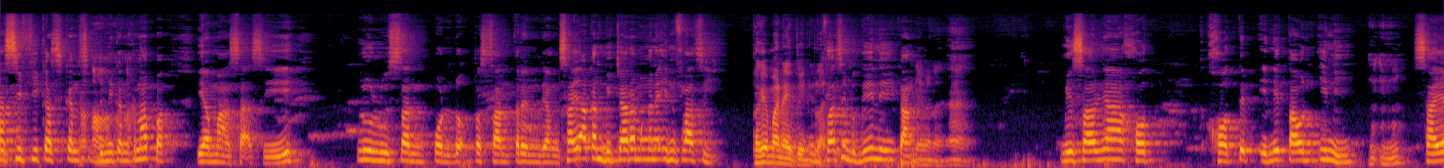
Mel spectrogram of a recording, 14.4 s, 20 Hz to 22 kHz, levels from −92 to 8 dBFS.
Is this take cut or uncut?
cut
